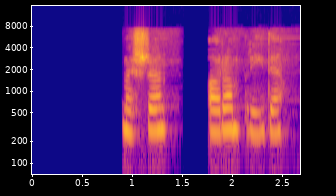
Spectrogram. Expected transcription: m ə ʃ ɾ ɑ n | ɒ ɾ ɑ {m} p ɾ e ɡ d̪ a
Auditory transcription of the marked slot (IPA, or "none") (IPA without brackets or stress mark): m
